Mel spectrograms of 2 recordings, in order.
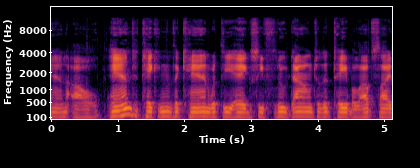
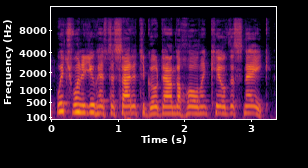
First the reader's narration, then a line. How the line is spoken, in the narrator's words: cried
